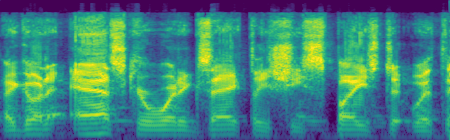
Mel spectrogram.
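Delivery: normal talking voice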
